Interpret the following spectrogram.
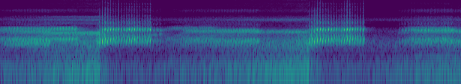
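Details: A chorus of tree frogs from Arkansas: steady pulsed trills from a few frogs, broken by two short loud raspy bursts about three seconds apart.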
